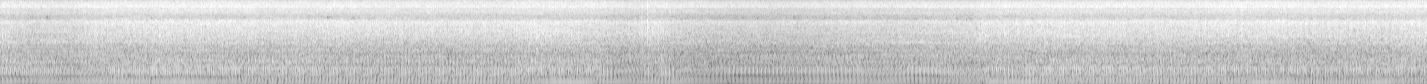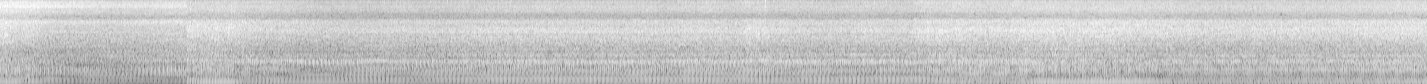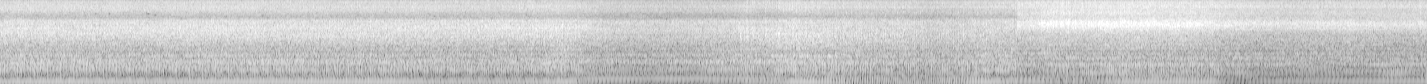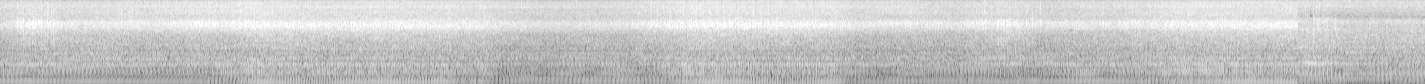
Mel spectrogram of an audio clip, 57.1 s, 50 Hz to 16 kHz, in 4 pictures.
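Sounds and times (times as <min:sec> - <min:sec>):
cutter wheel grinding wood: 0:00.0 - 0:57.0
petrol engine running hard: 0:00.0 - 0:57.0.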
